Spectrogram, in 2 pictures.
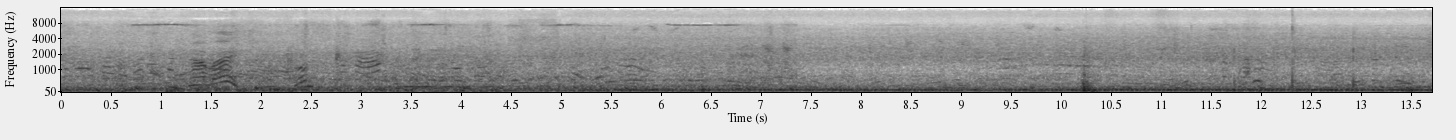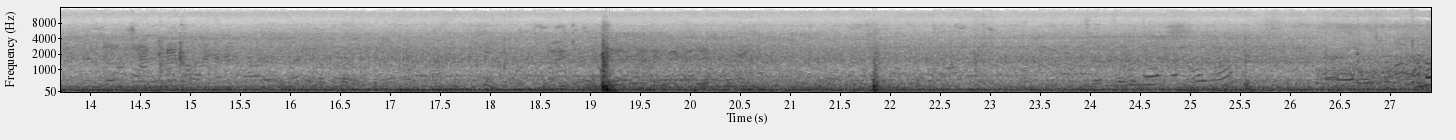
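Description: A vehicle engine idling with a steady low hum, with voices in the first few seconds and three sharp clicks, the loudest about two-thirds of the way through.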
